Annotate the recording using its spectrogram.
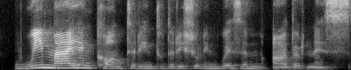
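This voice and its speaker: A woman with an Italian accent, lively in intonation and fairly slow in pace. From Italy. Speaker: academic presenter. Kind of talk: conference presentation.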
